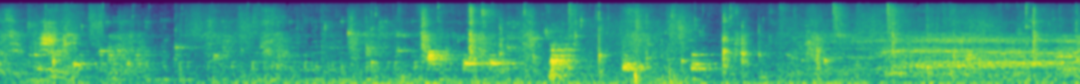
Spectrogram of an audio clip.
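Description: Shower water runs with a steady hiss while scattered drips and splashes land, the sound fairly quiet and continuous throughout.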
